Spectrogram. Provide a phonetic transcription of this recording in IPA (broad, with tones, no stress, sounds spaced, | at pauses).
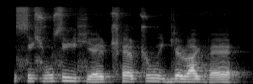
s i˧ ʑ uː˧˥ s iː˥˧ xʲ ɛː˩˧˩ i̯ ʈ͡ʂʰ ɛː˥˧ ʈ͡ʂ uː˥˧ i̯ ɡʲ ɛ˥˧ ɭ a˥˧ y̯ v ɛː˩˧˩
